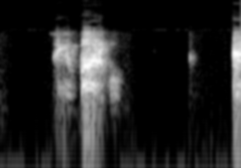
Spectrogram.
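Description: Speech only: a voice talks briefly in a thin, telephone-like sound, between pauses of silence.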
